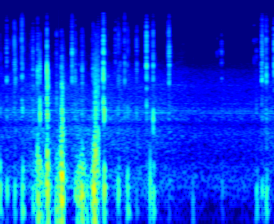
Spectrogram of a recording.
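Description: Typing on a computer keyboard: a quick run of keystrokes for about two and a half seconds, a pause, then a few more keystrokes near the end.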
